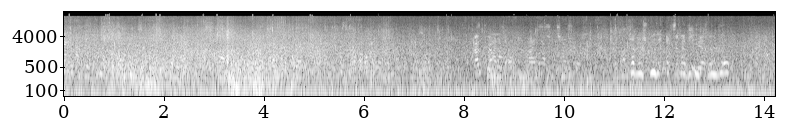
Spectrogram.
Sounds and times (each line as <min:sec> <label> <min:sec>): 0:08.0 german speaking young ladies 0:13.4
